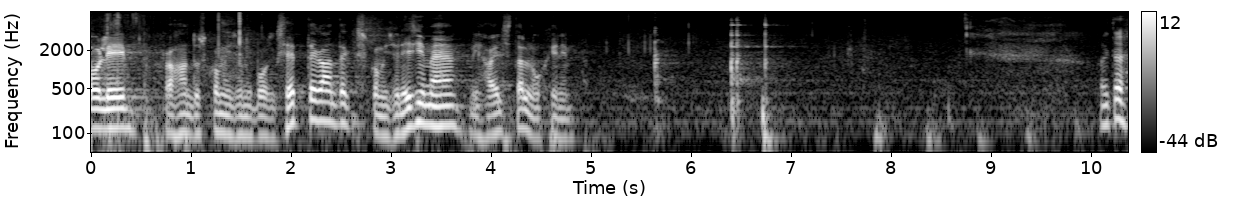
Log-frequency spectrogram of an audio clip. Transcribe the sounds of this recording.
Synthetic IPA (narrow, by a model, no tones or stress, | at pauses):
olirɑ̰ɦɑnd̪usko̞miso̞nipo̞ːlsekse̞t̪ːe̞kɑnd̪̥eksko̞misjo̞nʲie̞s̬imeɦemiɦɑilst̪ɑlnuhini | ɑjt̪æ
